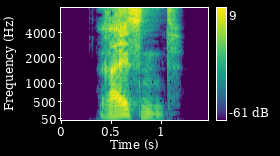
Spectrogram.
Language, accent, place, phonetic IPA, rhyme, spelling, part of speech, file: German, Germany, Berlin, [ˈʁaɪ̯sn̩t], -aɪ̯sn̩t, reißend, verb, De-reißend.ogg
- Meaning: present participle of reißen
